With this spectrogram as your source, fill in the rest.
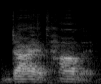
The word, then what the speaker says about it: diatomic: that again diatomic molecules the correct pronunciation is diatomic oh and a very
